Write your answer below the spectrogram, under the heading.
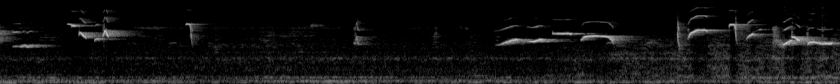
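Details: Oriental magpie-robin (kacer) in an agitated, over-emotional state, used to provoke other magpie-robins into singing: scattered sharp whistles and chirps early, then a quiet gap and a burst of varied slurred whistled phrases from five seconds on.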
